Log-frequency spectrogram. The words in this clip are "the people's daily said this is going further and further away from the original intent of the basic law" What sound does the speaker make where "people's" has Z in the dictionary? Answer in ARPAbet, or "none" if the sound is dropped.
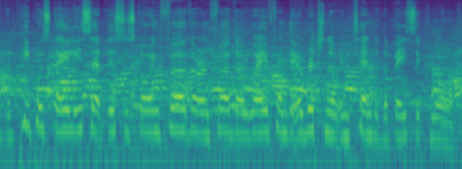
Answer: Z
